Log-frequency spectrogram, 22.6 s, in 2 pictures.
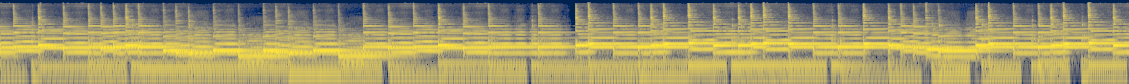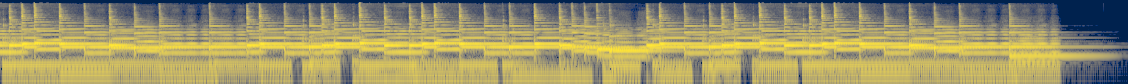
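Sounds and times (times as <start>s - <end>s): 
flute VST: 0.0s - 22.5s
virtual harp VST: 0.0s - 22.5s.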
